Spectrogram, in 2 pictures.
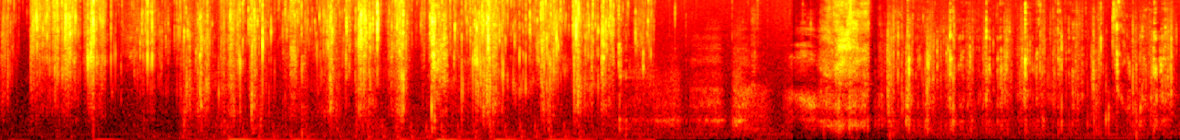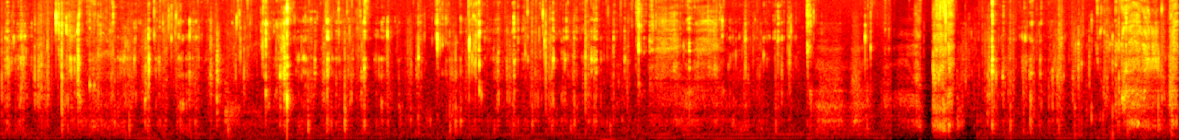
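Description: Close-miked chewing of a mouthful of spicy kimchi stew mixed with rice and roasted seaweed: wet, crunchy mouth sounds in quick clicks. There are a couple of louder single sounds, about ten seconds in and near the end.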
